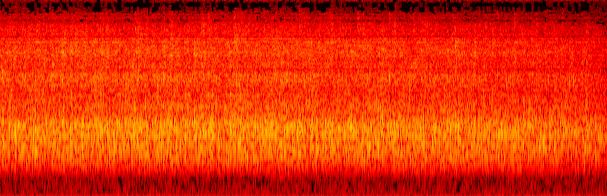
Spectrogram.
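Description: Audience applause heard thin and narrow, as through a telephone or radio line, steady and then tapering off near the end.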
